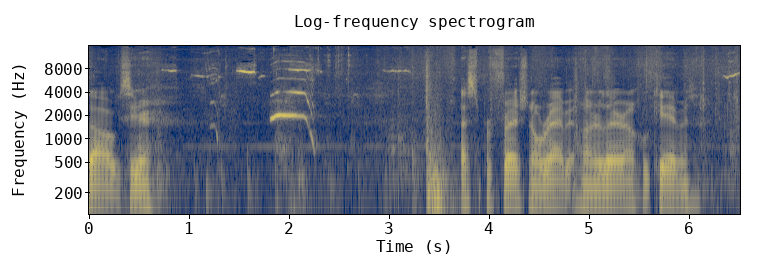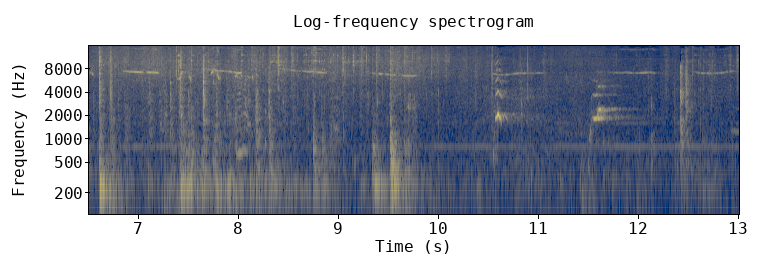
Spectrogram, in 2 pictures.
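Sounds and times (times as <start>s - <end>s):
dogs whining: 0.6s - 3.4s, 6.2s - 13.0s
knocks and rustling: 6.2s - 10.0s.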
